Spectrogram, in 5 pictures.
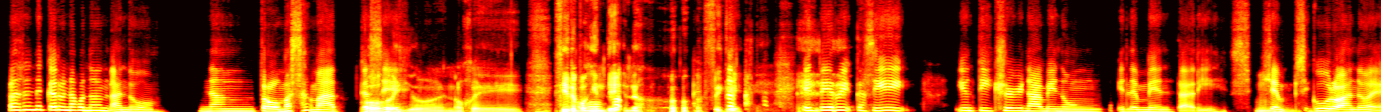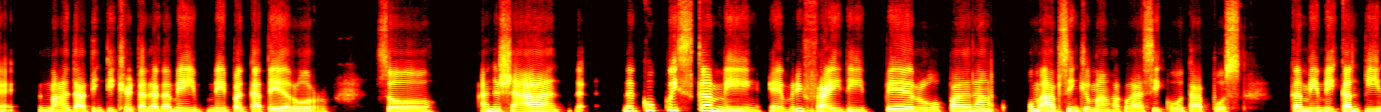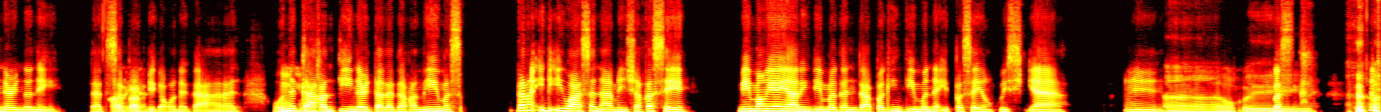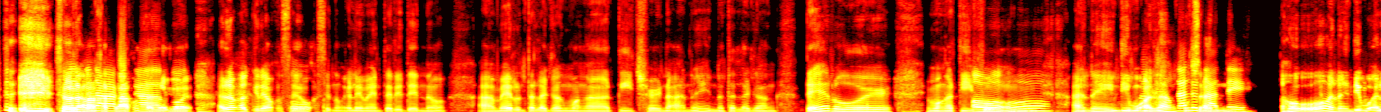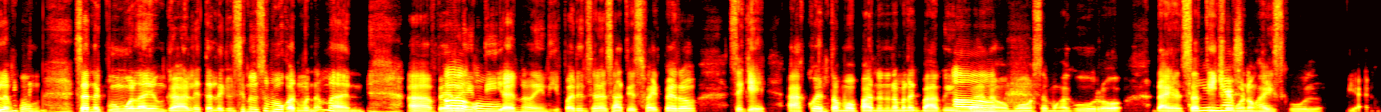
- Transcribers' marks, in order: chuckle; laugh; chuckle; in English: "canteener"; laugh; laugh; chuckle
- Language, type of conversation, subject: Filipino, podcast, Sino ang guro na hindi mo kailanman makakalimutan, at ano ang sinabi niya na tumatak sa iyo?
